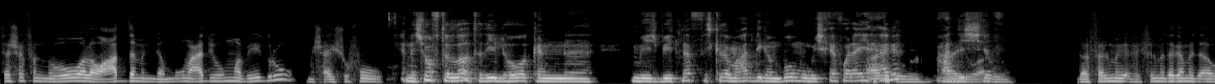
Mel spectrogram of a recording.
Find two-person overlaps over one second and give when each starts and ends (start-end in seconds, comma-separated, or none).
8.7-10.1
